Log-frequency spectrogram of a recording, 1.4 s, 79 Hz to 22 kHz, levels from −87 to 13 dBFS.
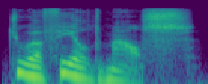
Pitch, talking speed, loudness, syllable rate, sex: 120 Hz, 175 wpm, -16 LUFS, 4.0 syllables/s, male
